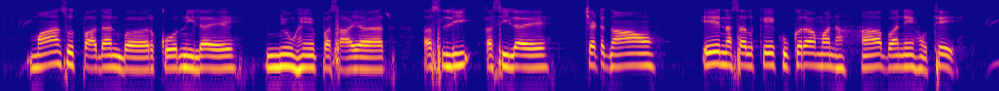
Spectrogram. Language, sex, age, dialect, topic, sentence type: Chhattisgarhi, male, 25-30, Western/Budati/Khatahi, agriculture, statement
